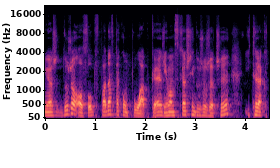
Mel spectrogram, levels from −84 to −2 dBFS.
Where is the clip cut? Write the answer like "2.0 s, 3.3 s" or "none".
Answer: 2.4 s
